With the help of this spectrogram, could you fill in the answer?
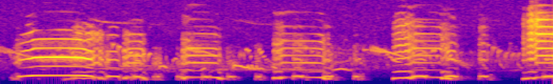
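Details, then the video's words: Wild common cranes in spring, calling as pairs form during courtship dances: rapid, loud, rattling trumpet notes in clustered phrases, repeated with brief gaps, rich in harmonics. "Common CRANE bird dance and sounds"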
